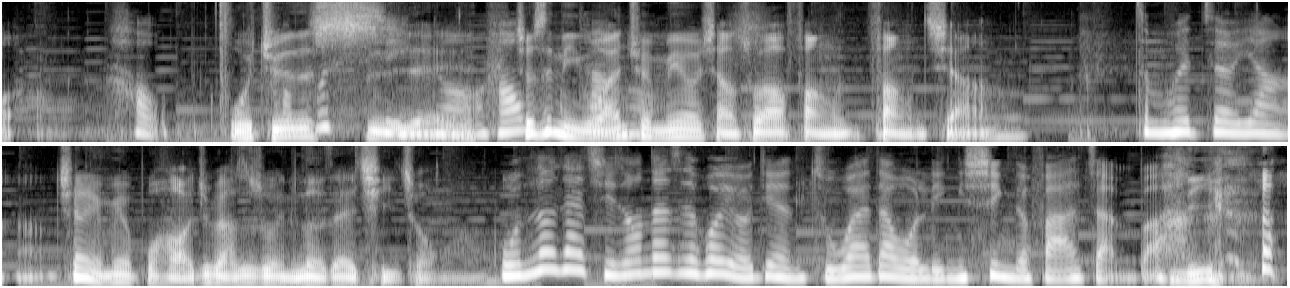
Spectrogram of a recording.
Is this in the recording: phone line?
no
